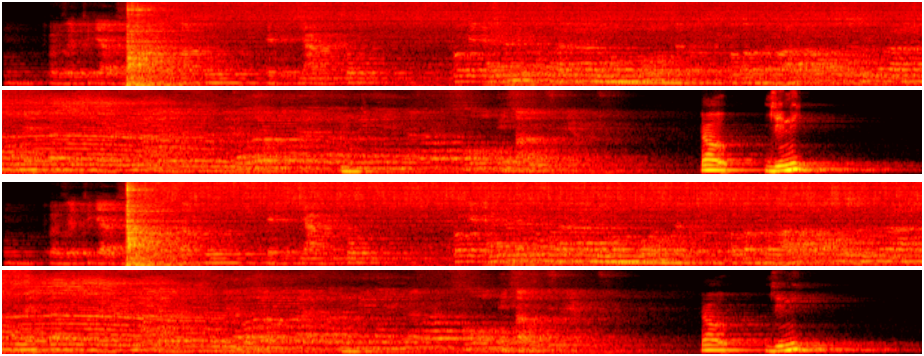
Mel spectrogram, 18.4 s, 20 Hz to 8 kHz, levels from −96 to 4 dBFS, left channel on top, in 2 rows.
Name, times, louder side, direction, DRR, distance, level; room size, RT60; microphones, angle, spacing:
voice 1, 0.0-2.3 2.6-3.6 4.4-8.6 9.0-15.3, right 1 dB, 20° left, -5 dB, 3.2 m, -45 dB
sound 1, 1.2-9.8, right 5 dB, 70° right, 1.9 m, -38 dB
sound 2, 4.8-15.3, equal, 45° left, 3.8 m, -42 dB
sound 3, 7.8-12.3, right 2 dB, 10° right, 1.2 m, -45 dB
voice 2, 16.2-16.5 16.8-17.2, left 6 dB, 85° left, 17 dB, 0.3 m, -29 dB
18.5 x 9.6 x 4.1 m, 2.2 s
head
